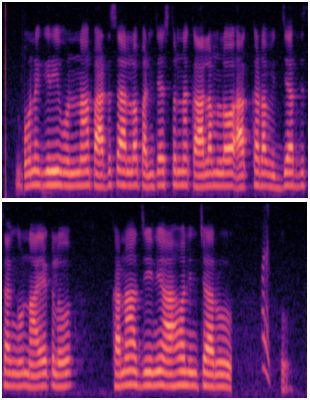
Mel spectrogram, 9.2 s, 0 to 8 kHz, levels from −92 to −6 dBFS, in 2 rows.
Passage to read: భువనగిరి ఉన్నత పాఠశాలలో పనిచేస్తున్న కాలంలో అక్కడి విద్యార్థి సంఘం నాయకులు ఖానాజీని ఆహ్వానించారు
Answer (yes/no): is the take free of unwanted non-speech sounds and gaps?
no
